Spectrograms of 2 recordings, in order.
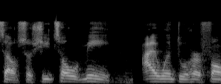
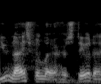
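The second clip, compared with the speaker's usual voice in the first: smooth, sly, slick, sneaky tone. Retelling a remark to a partner's sister: imitating a slick remark. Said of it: "you said it in a slick way".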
